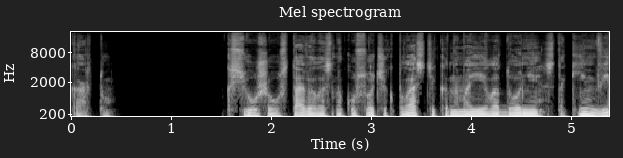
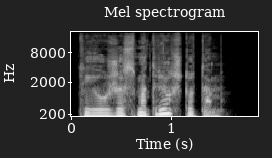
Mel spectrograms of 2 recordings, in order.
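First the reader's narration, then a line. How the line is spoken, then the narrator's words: Uncertain question. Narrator (Russian): как-то неуверенно спросила она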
